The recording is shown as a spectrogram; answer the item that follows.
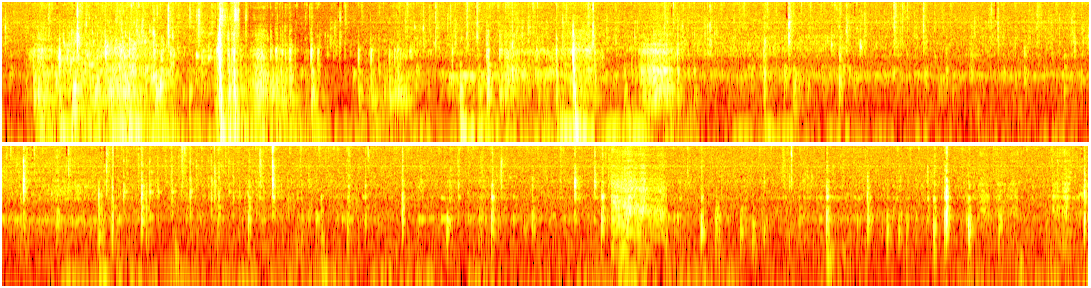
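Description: Water rushing and splashing around an underwater camera during a surface dive, loud for the first three seconds or so. It then gives way to quieter underwater ambience full of small scattered clicks, with a short rush of water near the end.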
